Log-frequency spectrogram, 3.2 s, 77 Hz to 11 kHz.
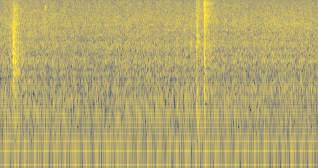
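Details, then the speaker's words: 2008 Kawasaki Brute Force 750i V-twin ATV after belt deflection adjustment with spacers, no belt reset needed: runs at a steady, even low rumble with no squeal from the clutch area. "fire it up sounds good no squealing out of the uh clutch area beautiful gaag is"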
